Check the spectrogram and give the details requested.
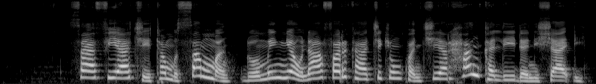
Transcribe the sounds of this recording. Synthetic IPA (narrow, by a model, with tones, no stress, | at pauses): saː˦ɸɪ˦jaː˦t͡ʃeː˨ta˦mʊ˨sɐ˦mːɐ˨ndoː˨mɪ˦ɲja˦˨wna˦ɸɐ˦rkaː˨t͡ʃɪ˦kʲɪ˦ŋkʷɐ˨nt͡ʃɪ˦jɐ˨rha˦ŋkɐ˨liː˦da˨nɪ˨ʃaː˦ɗiː˨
